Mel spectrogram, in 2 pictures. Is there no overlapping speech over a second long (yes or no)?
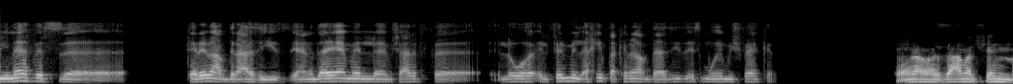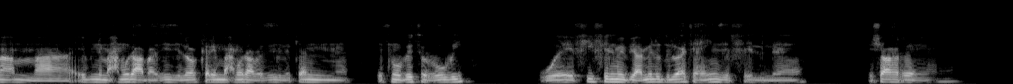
yes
